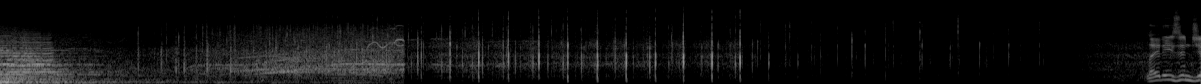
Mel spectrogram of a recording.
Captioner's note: applause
